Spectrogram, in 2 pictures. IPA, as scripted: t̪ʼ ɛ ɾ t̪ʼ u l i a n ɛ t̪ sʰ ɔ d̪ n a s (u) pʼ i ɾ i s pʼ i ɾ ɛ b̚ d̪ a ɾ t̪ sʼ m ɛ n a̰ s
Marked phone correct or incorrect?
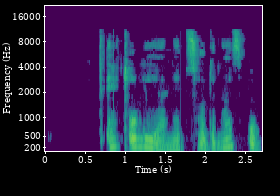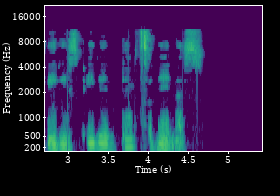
correct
